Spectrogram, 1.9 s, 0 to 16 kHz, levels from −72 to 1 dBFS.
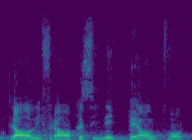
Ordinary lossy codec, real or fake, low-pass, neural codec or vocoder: AAC, 64 kbps; fake; 14.4 kHz; vocoder, 48 kHz, 128 mel bands, Vocos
